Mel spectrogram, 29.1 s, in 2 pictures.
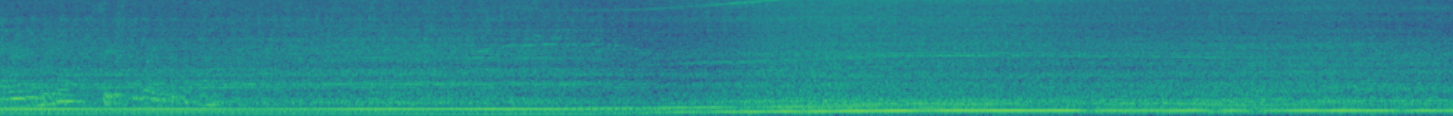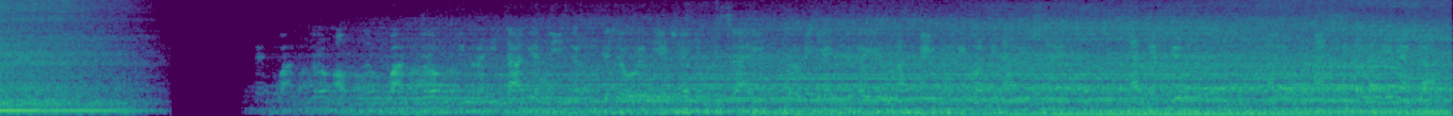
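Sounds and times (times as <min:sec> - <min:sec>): high whine rising in pitch: 0:00.0 - 0:16.1
train traction hum: 0:00.0 - 0:16.2, 0:17.2 - 0:29.0.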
